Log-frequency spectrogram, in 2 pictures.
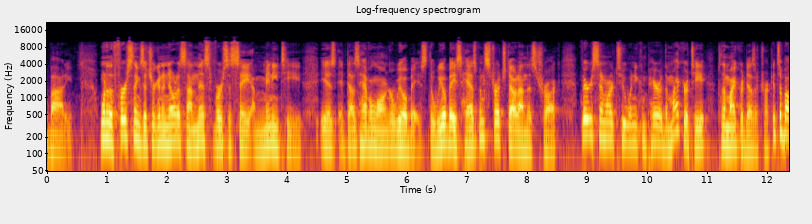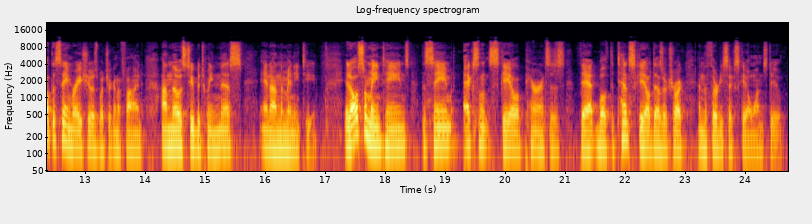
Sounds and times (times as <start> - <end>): Speech: 0.0 - 24.7.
